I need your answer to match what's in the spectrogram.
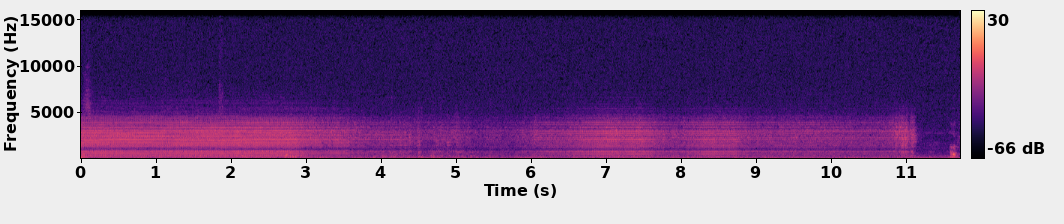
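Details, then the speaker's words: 1940s Philips PH202 tube console radio, AM: loud buzzing hum with harsh crackle, then fading, caused by the laundry room light switching on. Hum and noise interference. "so what what's happened here is I I've triggered the light in my our laundry room to come on it's creating all this noise"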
